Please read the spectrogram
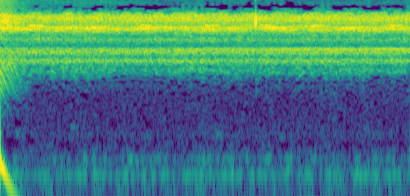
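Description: Steady chorus of night insects, crickets among them, a continuous high shrill trilling, with one faint click about two and a half seconds in.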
